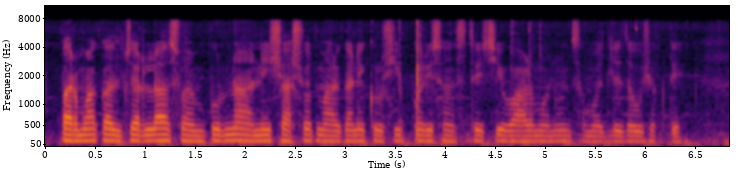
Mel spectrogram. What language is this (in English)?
Marathi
